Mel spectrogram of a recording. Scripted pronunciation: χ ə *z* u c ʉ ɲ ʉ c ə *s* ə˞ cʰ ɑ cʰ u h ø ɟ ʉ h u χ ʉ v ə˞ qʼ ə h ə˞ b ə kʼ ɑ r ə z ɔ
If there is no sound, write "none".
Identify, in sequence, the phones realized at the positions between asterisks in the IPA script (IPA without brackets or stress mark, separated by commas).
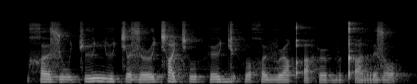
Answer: z, z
